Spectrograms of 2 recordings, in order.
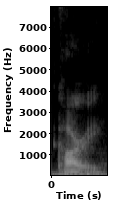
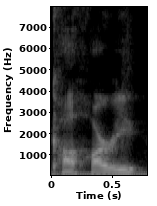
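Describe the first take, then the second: First: The name is said without an extra middle syllable. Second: The name is said with an extra 'ha' syllable. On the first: The speaker calls it right. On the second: The speaker calls it wrong. "I've been saying it Kahari, and it's been fucking me up"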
